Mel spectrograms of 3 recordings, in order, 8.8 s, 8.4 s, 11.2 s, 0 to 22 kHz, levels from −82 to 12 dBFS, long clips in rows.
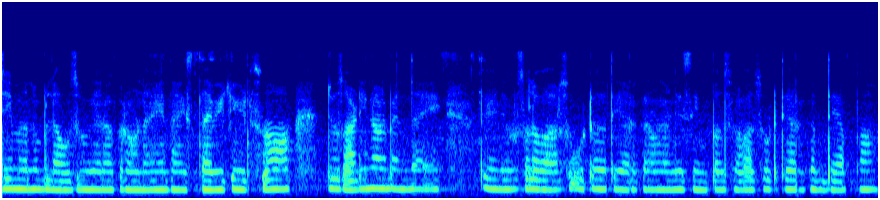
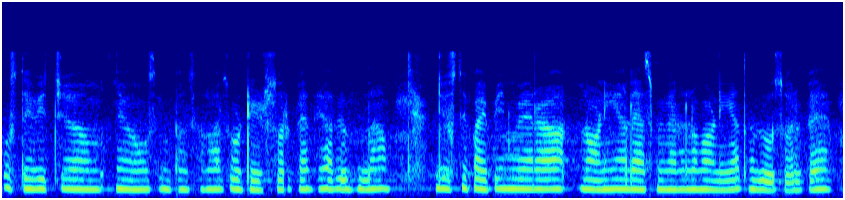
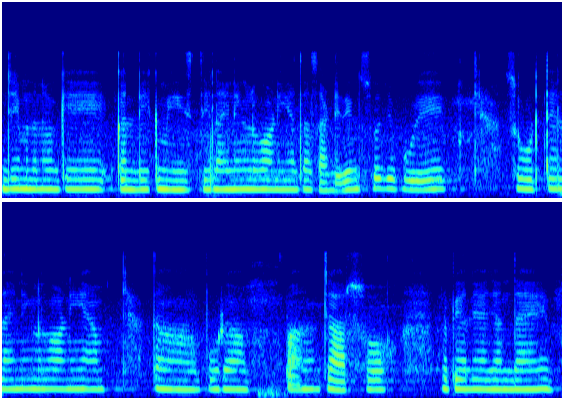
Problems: constant background noise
